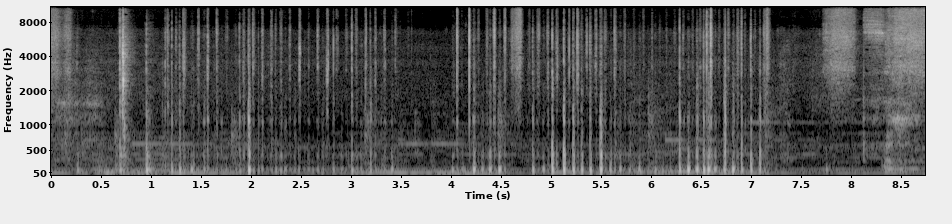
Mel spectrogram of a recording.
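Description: Kneaded eraser and fingertips rubbing and dabbing pencil lines off drawing paper on a table: runs of quick soft scrapes and taps, thickest in the second half, with one sharper knock about two seconds in.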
